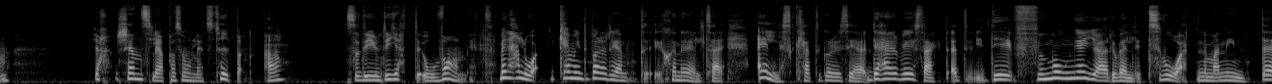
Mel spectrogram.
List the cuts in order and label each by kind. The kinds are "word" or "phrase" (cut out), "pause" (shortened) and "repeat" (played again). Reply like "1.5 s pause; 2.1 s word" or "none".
8.0 s phrase; 9.7 s word; 11.1 s phrase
